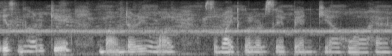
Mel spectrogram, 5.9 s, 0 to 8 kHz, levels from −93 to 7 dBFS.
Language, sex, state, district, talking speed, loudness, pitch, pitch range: Hindi, female, Arunachal Pradesh, Lower Dibang Valley, 120 wpm, -19 LUFS, 240 Hz, 235-280 Hz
